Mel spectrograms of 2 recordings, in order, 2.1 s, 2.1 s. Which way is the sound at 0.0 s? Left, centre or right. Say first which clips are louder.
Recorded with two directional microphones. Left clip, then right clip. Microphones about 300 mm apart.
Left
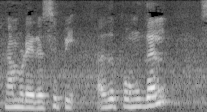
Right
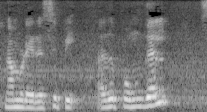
Left 2 dB; centre.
